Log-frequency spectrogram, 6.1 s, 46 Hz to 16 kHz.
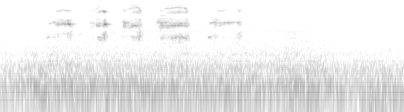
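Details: F1 retriever, anxious in a newly moved-into home as its father figure goes out for the first time, giving about six high, nasal whimpers in quick succession over three seconds before falling quiet; a person then calls it over.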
